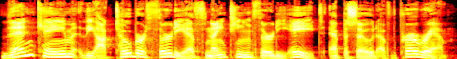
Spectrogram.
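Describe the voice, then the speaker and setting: A man reading scripted history narration as a podcast host, with measured, deliberate phrasing. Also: mid-range voice, lively intonation, a little mellow.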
